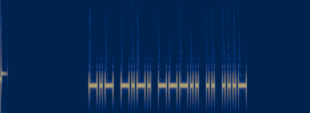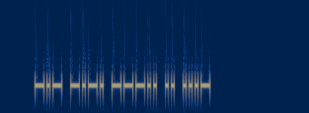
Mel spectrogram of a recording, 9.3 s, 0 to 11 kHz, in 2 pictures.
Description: Morse code, heard as a keyed tone, about 29 wpm, 700 Hz. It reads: KC8IV KC8IV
